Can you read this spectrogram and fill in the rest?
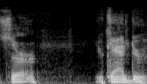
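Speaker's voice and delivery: ordinary talk, nothing marked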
